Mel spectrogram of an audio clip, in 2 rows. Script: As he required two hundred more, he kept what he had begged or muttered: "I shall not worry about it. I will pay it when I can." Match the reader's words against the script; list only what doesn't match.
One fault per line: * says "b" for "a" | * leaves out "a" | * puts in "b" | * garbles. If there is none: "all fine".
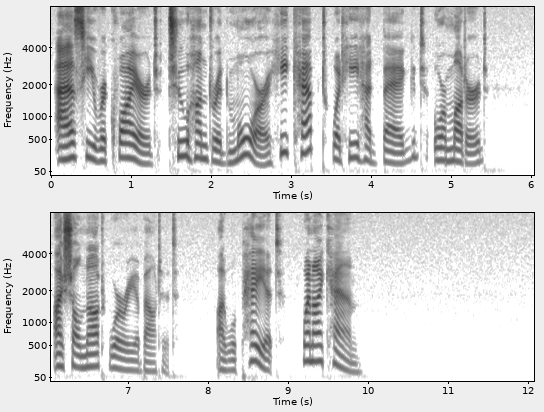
all fine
